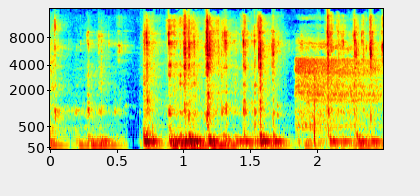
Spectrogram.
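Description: Rapid keyboard typing in the background, a steady stream of crisp key clicks with a brief pause near the start, continuing without any voices.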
